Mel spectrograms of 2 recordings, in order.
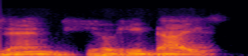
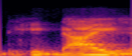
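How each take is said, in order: First: Much softer, fading away on dies; quiet solemn close. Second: Said in the usual way. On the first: A narrator's reading. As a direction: let the words die out softly. Repeating the king's death, fading.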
